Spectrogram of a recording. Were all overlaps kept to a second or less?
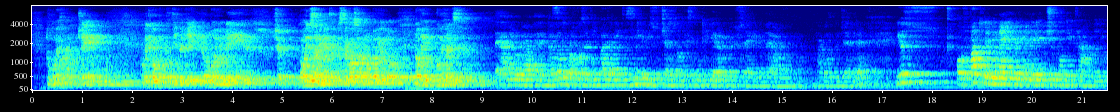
Yes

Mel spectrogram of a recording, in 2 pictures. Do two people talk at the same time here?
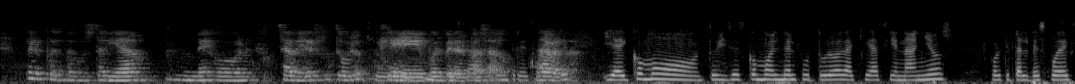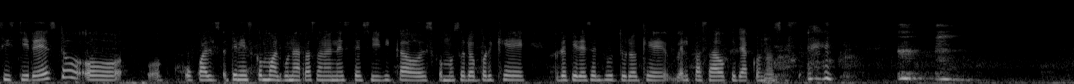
Yes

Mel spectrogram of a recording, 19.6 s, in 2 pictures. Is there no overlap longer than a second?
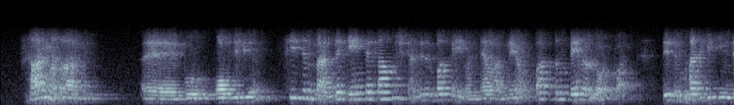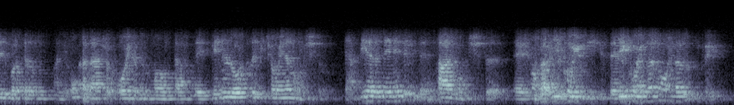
No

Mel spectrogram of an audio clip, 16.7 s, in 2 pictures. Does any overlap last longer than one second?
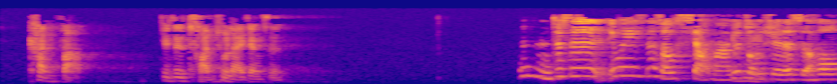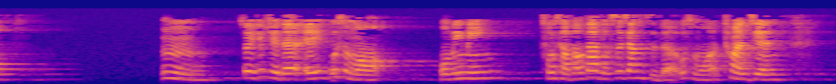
No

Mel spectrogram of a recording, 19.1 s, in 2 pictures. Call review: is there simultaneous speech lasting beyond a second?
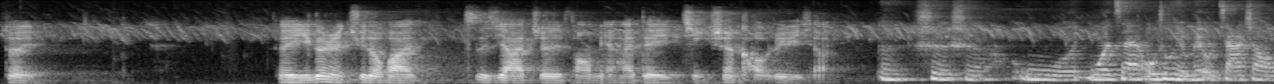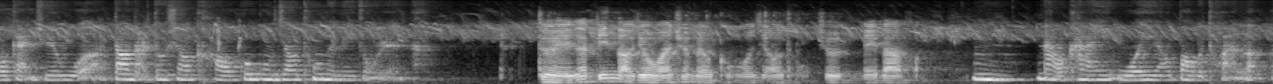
No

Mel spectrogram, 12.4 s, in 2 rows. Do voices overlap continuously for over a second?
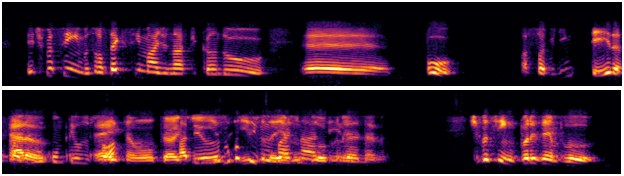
Yes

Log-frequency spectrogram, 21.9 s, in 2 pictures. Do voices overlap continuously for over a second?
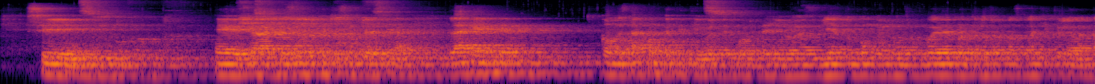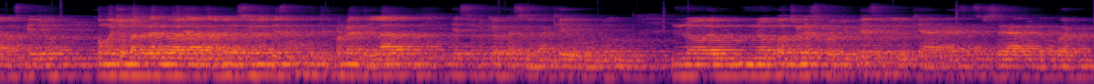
Yes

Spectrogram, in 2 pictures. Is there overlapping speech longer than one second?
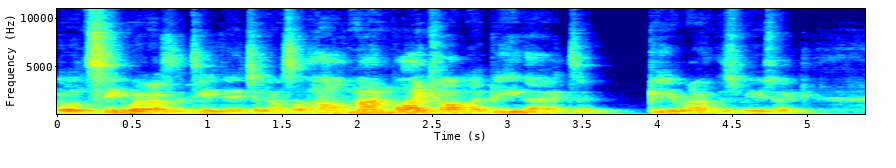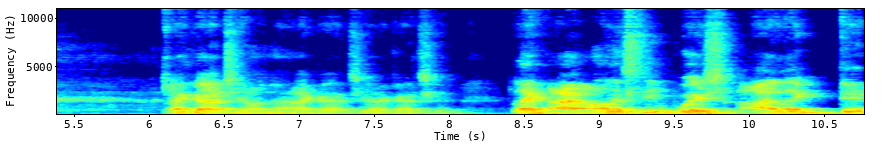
No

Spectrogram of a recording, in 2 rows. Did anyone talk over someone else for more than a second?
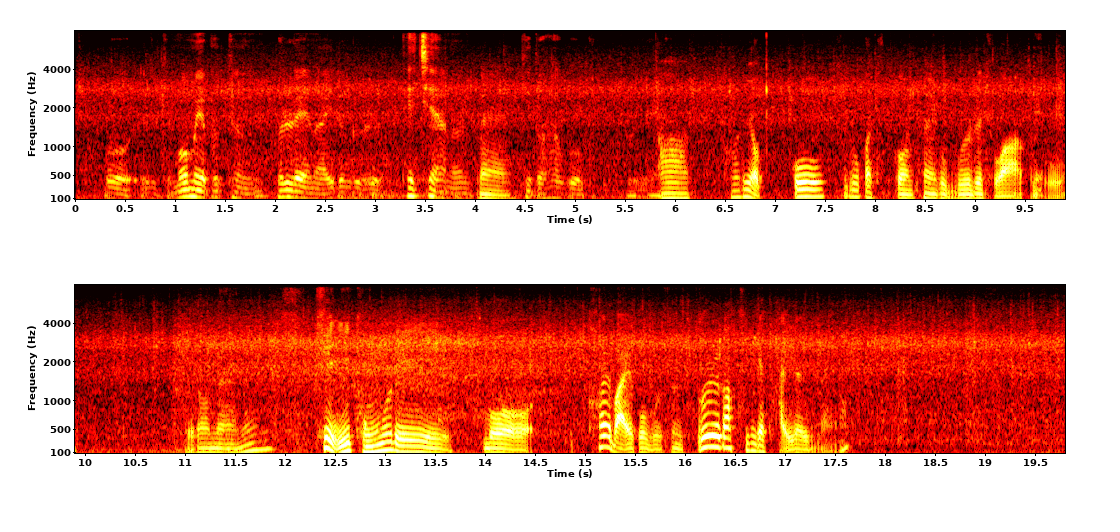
No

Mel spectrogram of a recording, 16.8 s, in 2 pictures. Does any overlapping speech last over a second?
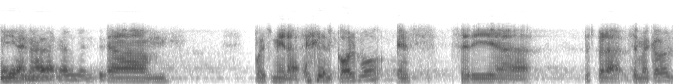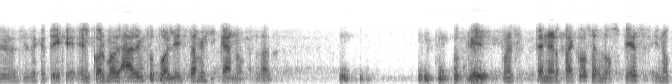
No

